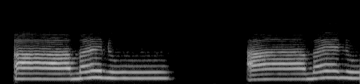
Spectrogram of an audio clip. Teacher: हमजा के ऊपर खड़ी जबर है, ये भी 2 काउंट स्ट्रेच होगा।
